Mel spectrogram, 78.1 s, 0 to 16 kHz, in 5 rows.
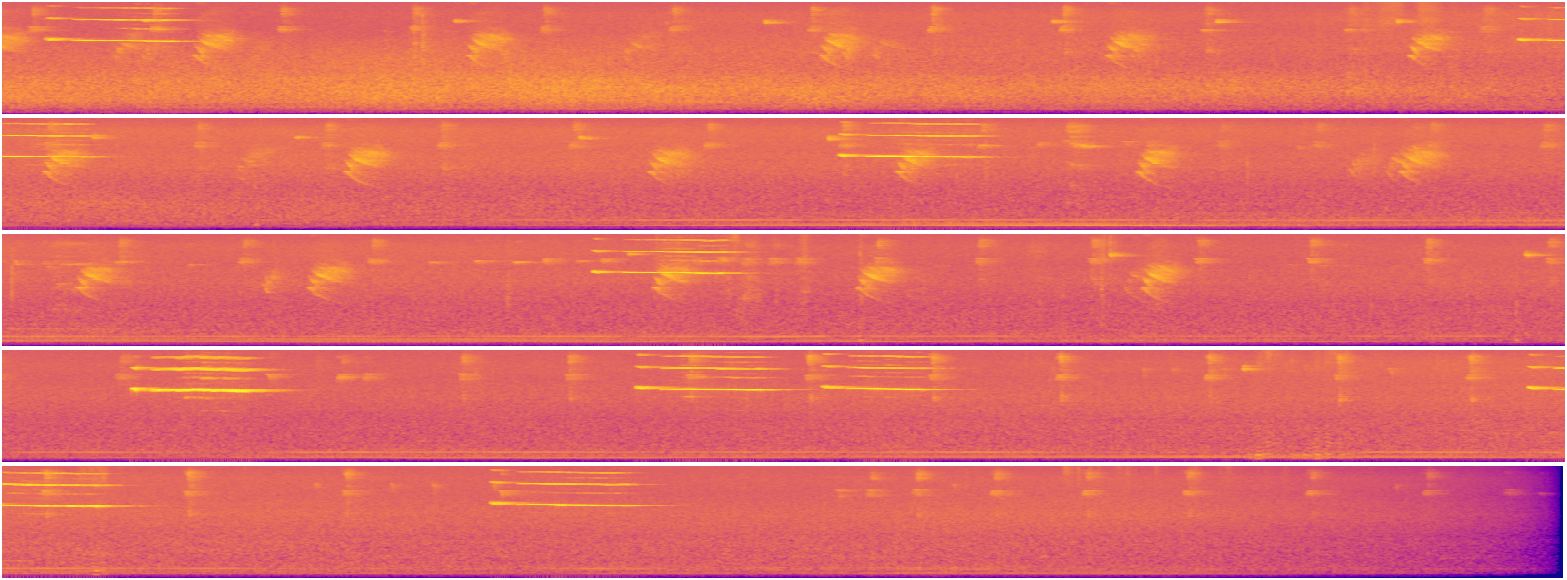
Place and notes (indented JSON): {
  "title": "Mikisew Provincial Park, Ontario, Canada - Broad-winged hawk",
  "date": "2016-07-24 19:00:00",
  "description": "Broad-winged hawk on top of tall tree, several other species heard. Also passing car, distant motorboats. Zoom H2n with EQ and levels post.",
  "latitude": "45.82",
  "longitude": "-79.51",
  "altitude": "363",
  "timezone": "America/Toronto"
}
